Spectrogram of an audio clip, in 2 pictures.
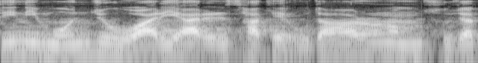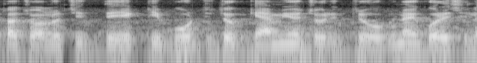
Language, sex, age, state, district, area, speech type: Bengali, male, 30-45, West Bengal, Jhargram, rural, read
